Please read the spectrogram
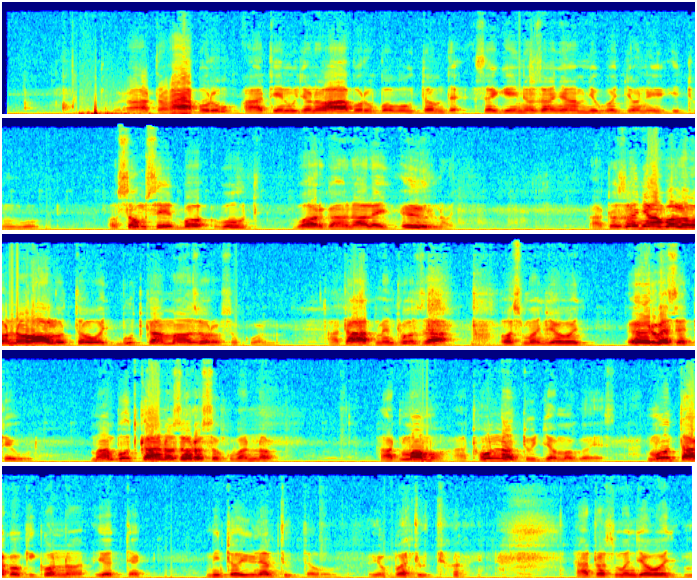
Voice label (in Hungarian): nyelvjaras gyujtesek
